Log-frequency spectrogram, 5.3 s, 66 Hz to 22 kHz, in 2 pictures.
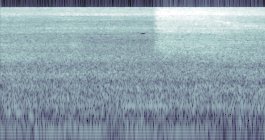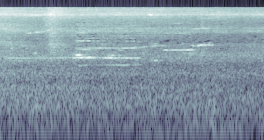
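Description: TROLZA Optima 5275.03 trolleybus standing with its doors open: a steady low hum, a hiss from about one and a half seconds in lasting a second and a half, then a few faint high squeaks.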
